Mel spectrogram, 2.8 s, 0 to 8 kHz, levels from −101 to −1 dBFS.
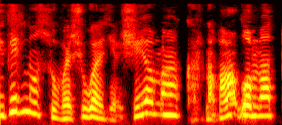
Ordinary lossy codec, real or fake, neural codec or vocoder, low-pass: MP3, 64 kbps; fake; codec, 16 kHz in and 24 kHz out, 2.2 kbps, FireRedTTS-2 codec; 7.2 kHz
